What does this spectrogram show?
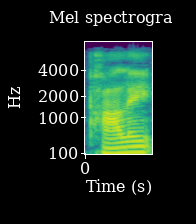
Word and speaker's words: parler: Parler, parler, parler. You'll notice that the E and the R sound is an A sound.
